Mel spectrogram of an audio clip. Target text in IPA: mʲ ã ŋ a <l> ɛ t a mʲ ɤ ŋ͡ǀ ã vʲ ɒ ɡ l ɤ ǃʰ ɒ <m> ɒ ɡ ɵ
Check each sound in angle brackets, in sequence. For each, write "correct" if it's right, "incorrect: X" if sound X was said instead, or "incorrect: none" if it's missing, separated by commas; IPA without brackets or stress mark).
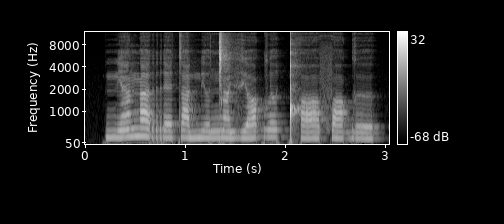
incorrect: r, incorrect: f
